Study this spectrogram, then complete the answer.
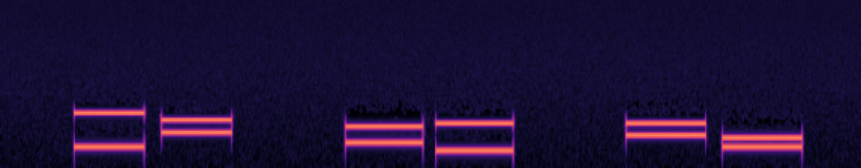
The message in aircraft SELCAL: CR-JP EL-AM HM-CG

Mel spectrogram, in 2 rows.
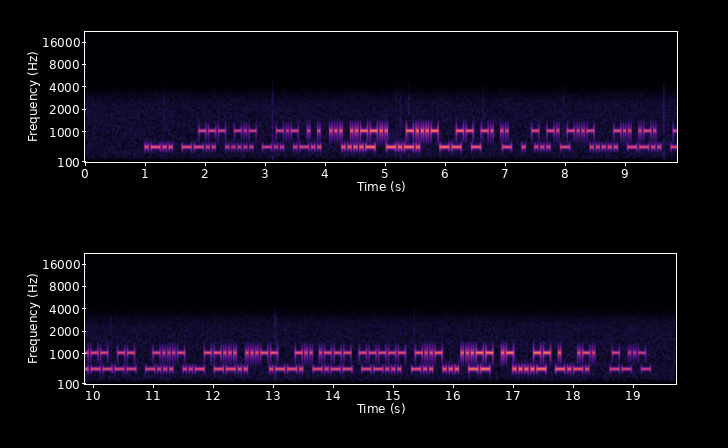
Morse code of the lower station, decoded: LZ5DL 4C MT TEST 5Z0BUZ PY7DSM 4C MT

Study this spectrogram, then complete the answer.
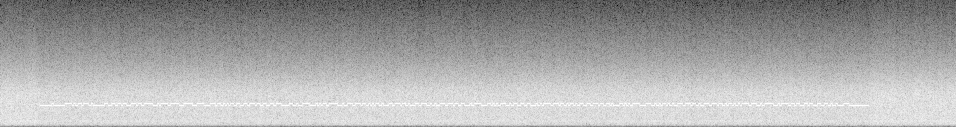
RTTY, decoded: IL TETTO SI IMPOSTA SU UNA CORNICE DI GRONDA A DENTELLI.

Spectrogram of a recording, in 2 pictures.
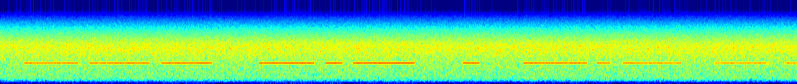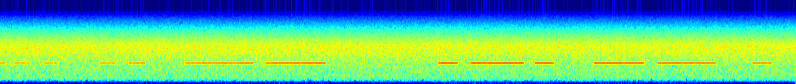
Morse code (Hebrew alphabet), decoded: הכוכבים רמו

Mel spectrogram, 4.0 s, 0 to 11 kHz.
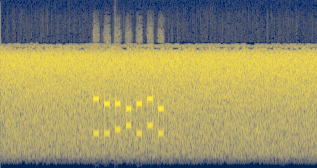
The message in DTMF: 3257291

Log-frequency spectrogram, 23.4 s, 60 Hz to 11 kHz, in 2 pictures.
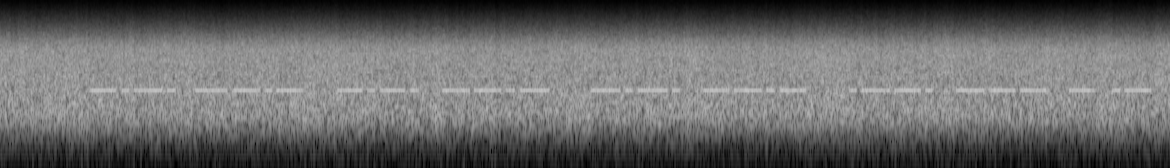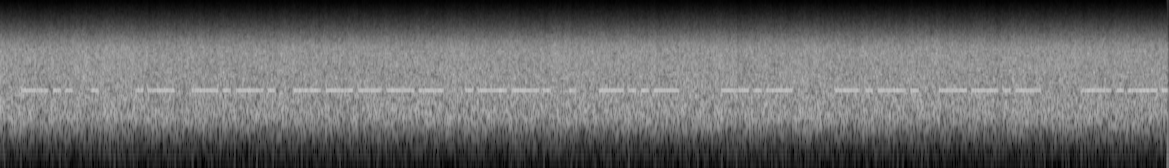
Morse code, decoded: CQ CQ CQ POTA DE AC0PEX K CQ …

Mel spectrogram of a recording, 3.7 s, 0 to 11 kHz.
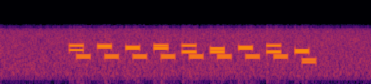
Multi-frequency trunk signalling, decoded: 806972671

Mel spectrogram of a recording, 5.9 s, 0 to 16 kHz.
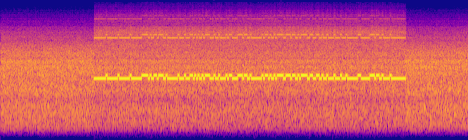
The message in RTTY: QRZ? DE EI1V K

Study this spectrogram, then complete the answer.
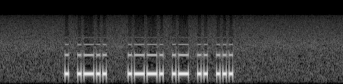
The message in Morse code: EL PAIS

